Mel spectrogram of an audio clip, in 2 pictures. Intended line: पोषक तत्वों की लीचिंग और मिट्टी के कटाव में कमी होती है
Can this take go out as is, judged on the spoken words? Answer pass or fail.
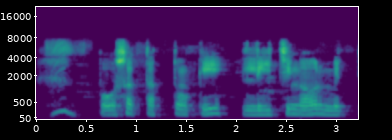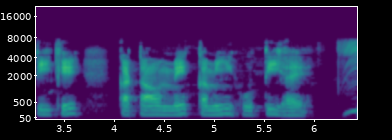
pass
